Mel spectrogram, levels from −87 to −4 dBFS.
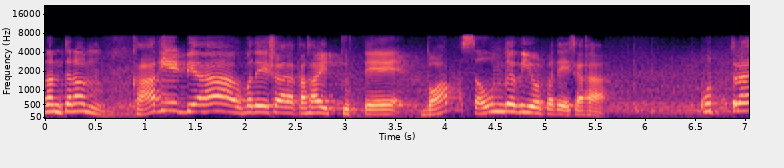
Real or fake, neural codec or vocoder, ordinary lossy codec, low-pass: fake; codec, 16 kHz, 1 kbps, X-Codec, HuBERT features, trained on balanced general audio; none; 7.2 kHz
